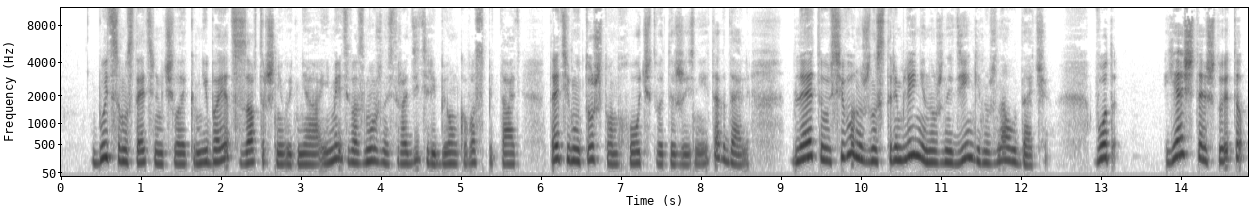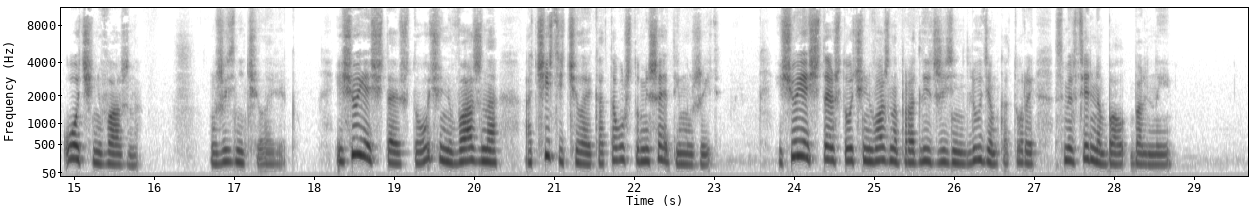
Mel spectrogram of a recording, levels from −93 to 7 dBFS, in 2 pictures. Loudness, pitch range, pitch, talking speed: -25 LUFS, 170-220 Hz, 195 Hz, 140 wpm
